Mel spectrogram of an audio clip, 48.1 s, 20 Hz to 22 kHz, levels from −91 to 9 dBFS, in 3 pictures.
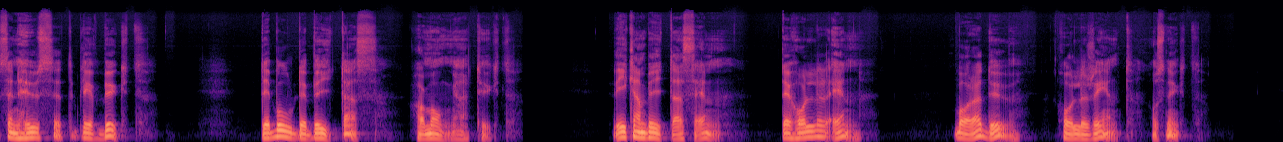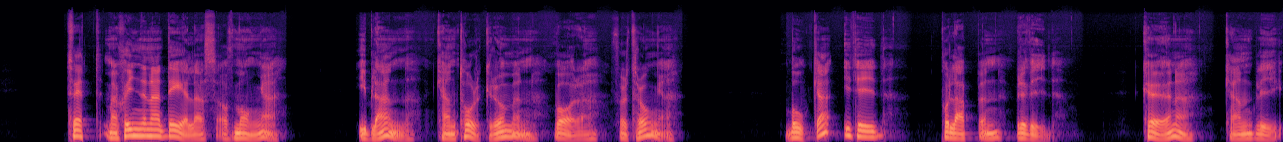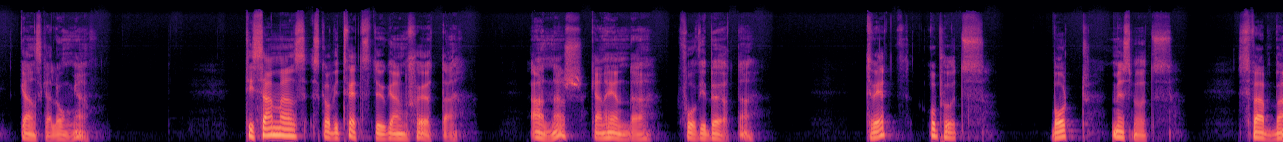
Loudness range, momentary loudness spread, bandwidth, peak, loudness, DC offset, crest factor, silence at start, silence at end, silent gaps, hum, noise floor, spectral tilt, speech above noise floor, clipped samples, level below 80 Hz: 6 LU; 16 LU; 17 kHz; 0 dBFS; -20 LUFS; under 0.1%; 20 dB; 0 s; 0 s; none; none; -87 dBFS; -6 dB/octave; 68 dB; under 0.1%; -46 dBFS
